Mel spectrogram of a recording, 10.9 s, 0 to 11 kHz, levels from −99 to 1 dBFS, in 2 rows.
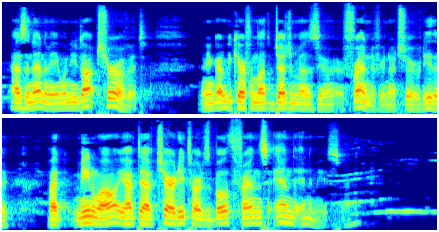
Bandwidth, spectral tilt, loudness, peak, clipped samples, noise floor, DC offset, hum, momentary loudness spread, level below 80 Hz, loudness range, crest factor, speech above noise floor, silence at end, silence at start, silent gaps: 11 kHz; -5 dB/octave; -27 LUFS; -8 dBFS; under 0.1%; -61 dBFS; under 0.1%; none; 14 LU; -66 dBFS; 5 LU; 20 dB; 34 dB; 0.3 s; 0.1 s; none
